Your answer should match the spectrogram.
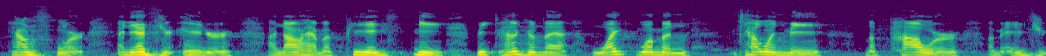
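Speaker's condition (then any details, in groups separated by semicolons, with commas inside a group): Severe speech impediment; about age 84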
